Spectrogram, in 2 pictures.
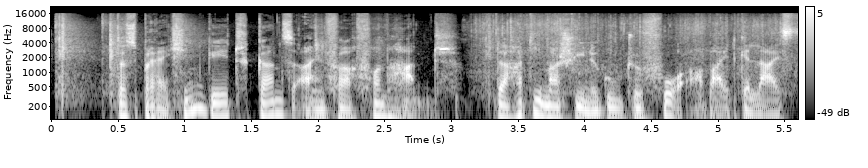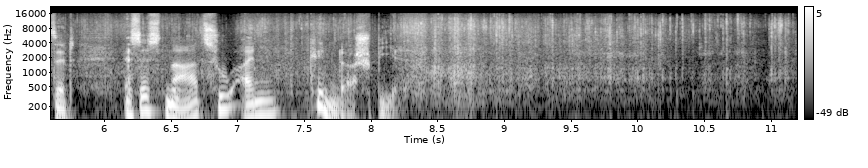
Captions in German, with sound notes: Das Brechen geht ganz einfach von Hand, da hat die Maschine gute Vorarbeit geleistet. Es ist nahezu ein Kinderspiel. (Knistern)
